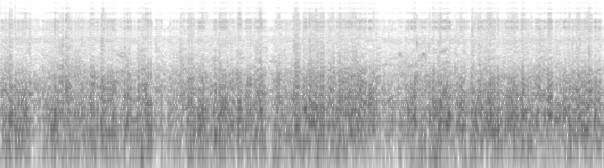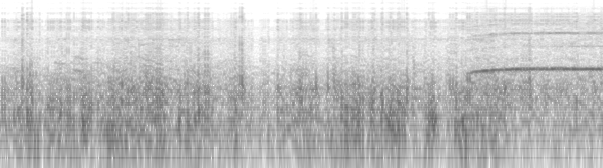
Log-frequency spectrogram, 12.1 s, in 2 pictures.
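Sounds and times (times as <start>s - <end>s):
wheels clattering on rails: 0.0s - 12.0s
wind buffeting microphone: 0.0s - 12.0s.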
